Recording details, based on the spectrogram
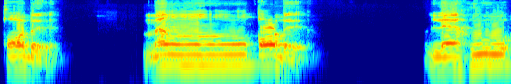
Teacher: Setelahnya ada huruf ba qalqalah ya, ba sukun qalqalah ya. Qalqalahnya itu ee suara yang memantul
